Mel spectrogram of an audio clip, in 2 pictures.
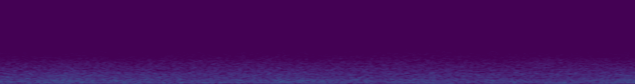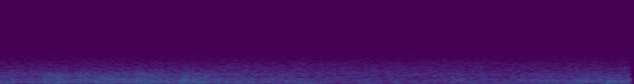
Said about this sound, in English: Hearing the roar of the thunder, the music of the rain.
